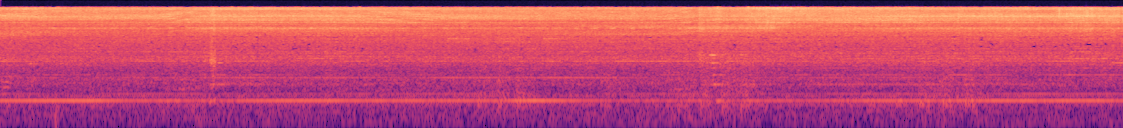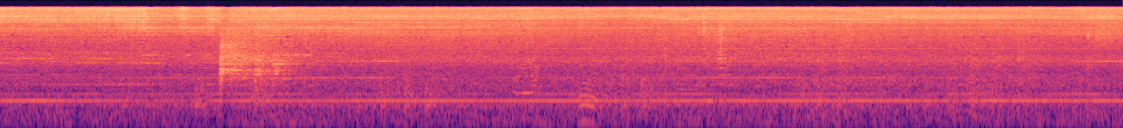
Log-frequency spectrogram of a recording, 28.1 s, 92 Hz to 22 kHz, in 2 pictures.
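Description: A Blue Elephant 2131 ATC CNC router's spindle runs steadily, its bit cutting letter shapes into a board, with a constant hum under the cutting noise. About 17 seconds in, the cutting briefly gets louder and rasping.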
